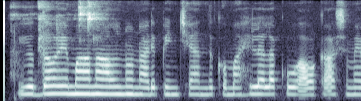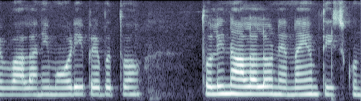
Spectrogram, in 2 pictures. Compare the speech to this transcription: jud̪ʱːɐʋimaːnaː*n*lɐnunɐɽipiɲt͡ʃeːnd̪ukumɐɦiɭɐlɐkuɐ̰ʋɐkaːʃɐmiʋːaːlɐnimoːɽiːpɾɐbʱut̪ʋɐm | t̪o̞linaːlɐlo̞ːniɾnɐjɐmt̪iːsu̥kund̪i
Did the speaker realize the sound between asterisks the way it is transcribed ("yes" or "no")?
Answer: no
